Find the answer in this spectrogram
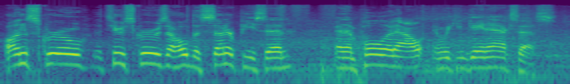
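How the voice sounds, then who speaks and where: Working inside a Jeep with a handheld camera, a DIY car vlogger narrates a casual how-to at a moderate pace. His voice is high-pitched, there's slight background noise, and he talks informally while doing the work.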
